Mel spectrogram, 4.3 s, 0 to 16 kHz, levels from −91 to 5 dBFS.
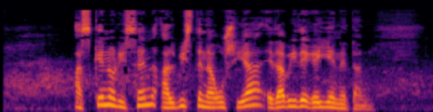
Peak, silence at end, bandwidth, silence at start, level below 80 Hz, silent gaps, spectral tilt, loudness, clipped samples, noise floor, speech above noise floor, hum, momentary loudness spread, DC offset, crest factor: -2 dBFS; 0.6 s; 11.5 kHz; 0.2 s; -58 dBFS; none; -4.5 dB/octave; -19 LUFS; under 0.1%; -43 dBFS; 25 dB; none; 10 LU; under 0.1%; 16 dB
